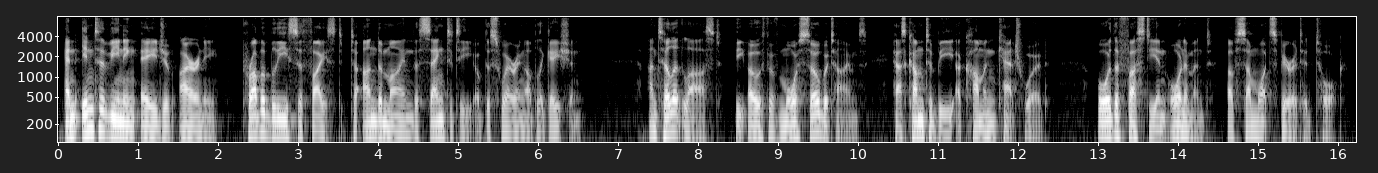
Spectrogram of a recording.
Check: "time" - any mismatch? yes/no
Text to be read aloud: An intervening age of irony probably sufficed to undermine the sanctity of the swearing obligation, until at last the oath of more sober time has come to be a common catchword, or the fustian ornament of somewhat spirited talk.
yes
